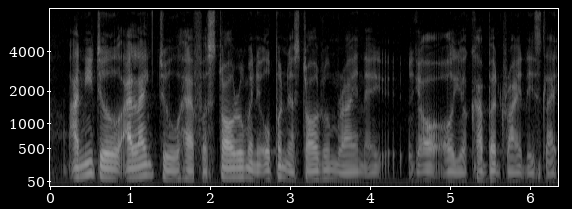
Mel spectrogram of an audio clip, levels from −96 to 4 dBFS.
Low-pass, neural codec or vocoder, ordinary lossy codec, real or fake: none; none; none; real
